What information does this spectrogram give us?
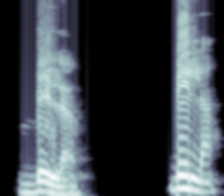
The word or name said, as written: vela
